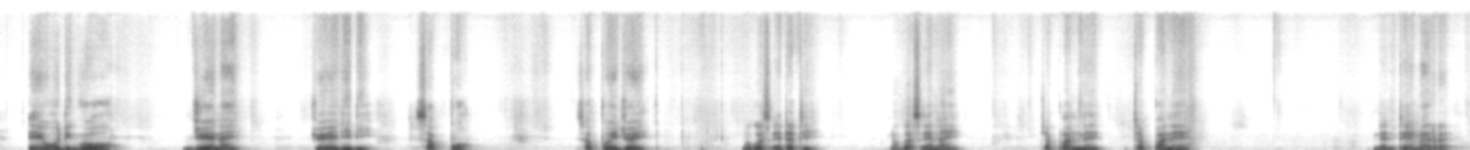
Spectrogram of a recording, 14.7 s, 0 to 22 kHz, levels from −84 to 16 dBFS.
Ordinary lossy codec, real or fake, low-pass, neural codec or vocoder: none; fake; none; autoencoder, 48 kHz, 128 numbers a frame, DAC-VAE, trained on Japanese speech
